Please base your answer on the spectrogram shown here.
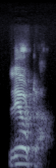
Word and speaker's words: Lyotard: We in India call him His full name Lyotard. D is silent. Lyotard in France.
